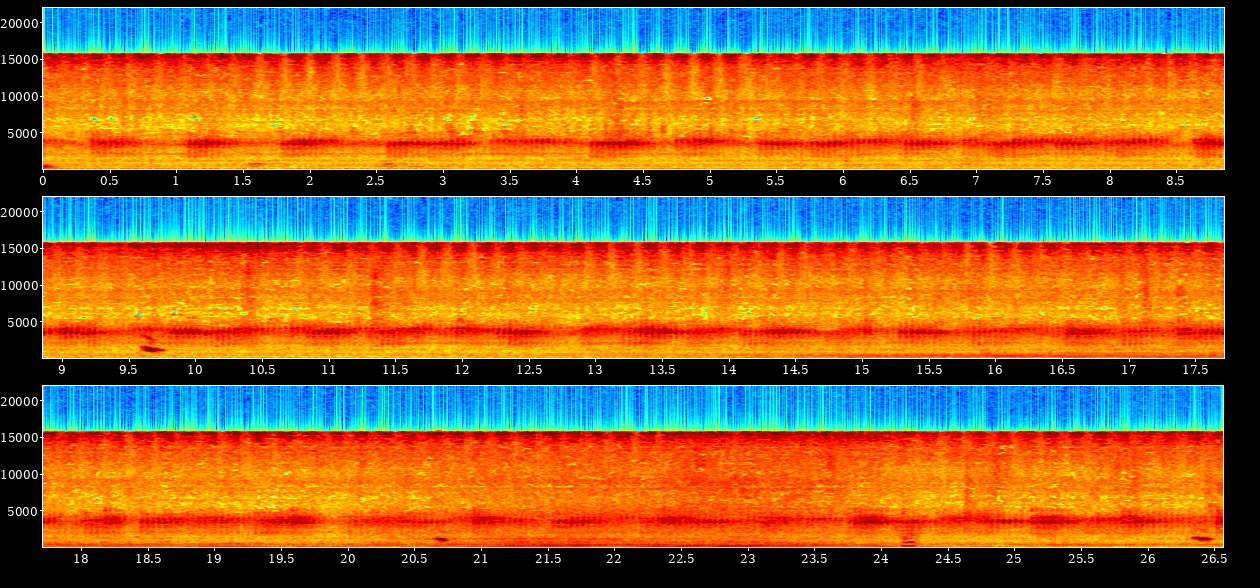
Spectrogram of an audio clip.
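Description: Hen making a low, soft purring trill, louder in the second half, with a short high peep about ten seconds in and another about twenty-one seconds in.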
